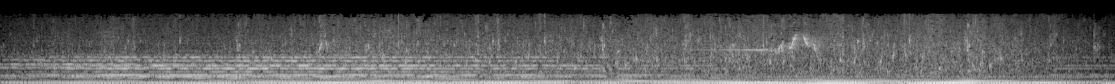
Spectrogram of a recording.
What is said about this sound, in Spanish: con este hermoso sonido relajante que siempre nos invita el agua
